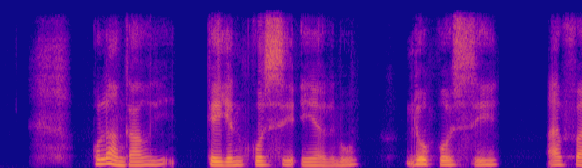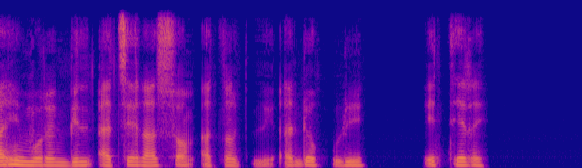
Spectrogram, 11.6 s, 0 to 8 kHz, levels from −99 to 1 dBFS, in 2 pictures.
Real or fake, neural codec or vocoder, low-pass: fake; codec, 16 kHz, 0.8 kbps, ZipCodec; 7.2 kHz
